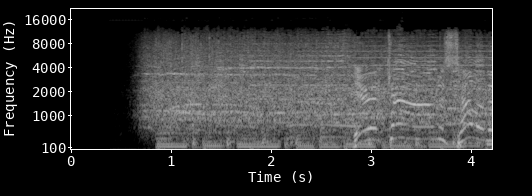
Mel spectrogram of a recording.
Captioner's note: audience applauding; lively music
